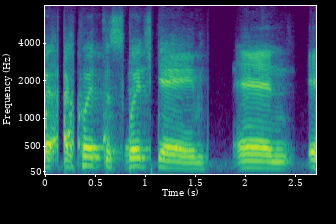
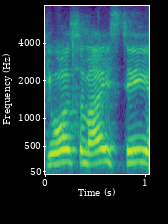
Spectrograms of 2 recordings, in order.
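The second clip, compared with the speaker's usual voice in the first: sweet neighbor lady; 9 semitones higher than usual. Retold or imitated. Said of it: "she's like".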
